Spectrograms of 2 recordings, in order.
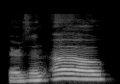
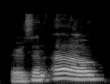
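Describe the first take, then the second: No difference in how they are said.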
